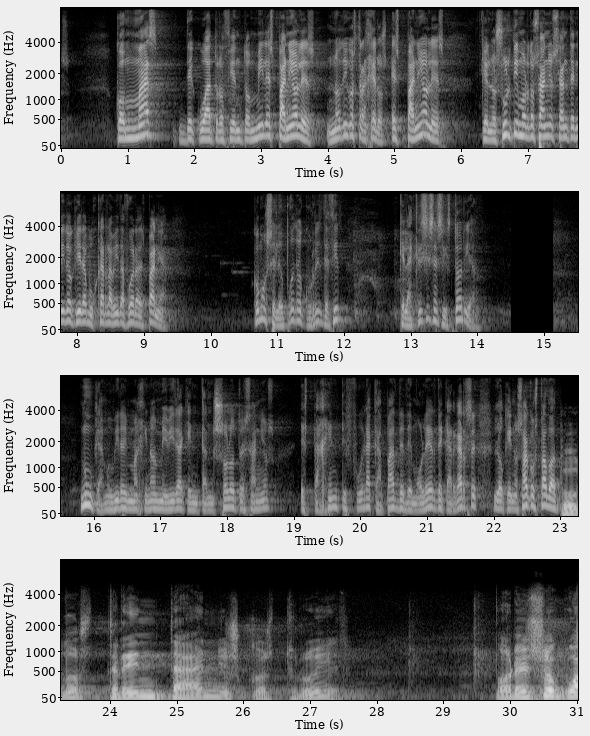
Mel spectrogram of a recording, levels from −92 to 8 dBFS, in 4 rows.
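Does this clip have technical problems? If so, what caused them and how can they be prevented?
Yes. A wrong sample rate affects the audio from 23.01 s to the end. There the sound plays at one third of its proper speed and drops by 19 semitones, with tempo and pitch falling together by the same ratio. That happens when samples are clocked out more slowly than they were captured, without any conversion. The ratio fits 48 kHz material being played back at 16 kHz. To prevent it, resample explicitly whenever the source and output rates differ, and check that the playback device's configured rate matches the stream's rate.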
